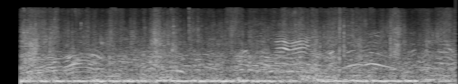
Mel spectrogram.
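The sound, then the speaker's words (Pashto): Dense crowd hubbub of Eid festival-goers in the city of Tarin Kot, Uruzgan: many voices merge into a loud, continuous babble with a steady low rumble beneath. “دا شور او زوږ په ترین کوټ شار کې د میلیانو دی نه د موټرو.”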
